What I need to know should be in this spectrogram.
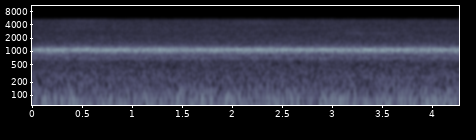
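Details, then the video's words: Steady massed drone of periodical cicadas from a 2011 thirteen-year emergence, heard from late April into May; one continuous buzzy tone without pauses or rhythm changes. "Periodical Cicada 2011"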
